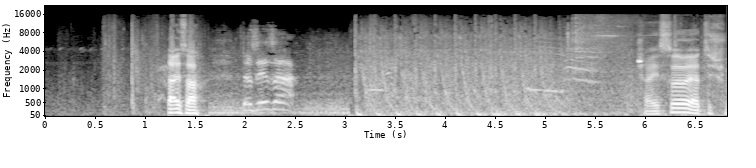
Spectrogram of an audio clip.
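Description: Gunfire blasts in quick bursts.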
